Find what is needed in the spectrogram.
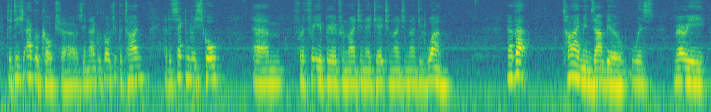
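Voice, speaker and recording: A British accent at a moderate pace, with fairly even intonation, long and frequent pauses, audible room echo and noticeable background noise. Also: man. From UK. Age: 50s. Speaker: missionary. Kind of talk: recorded talk. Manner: halting.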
